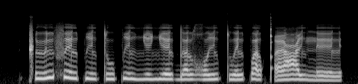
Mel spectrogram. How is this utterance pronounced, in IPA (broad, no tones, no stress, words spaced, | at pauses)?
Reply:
ǁʉlfel piltupil ʎeʎeldɐl ʁʷil tʷelpɐl qʼeʕil nel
